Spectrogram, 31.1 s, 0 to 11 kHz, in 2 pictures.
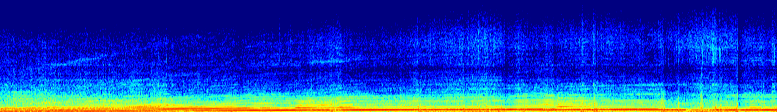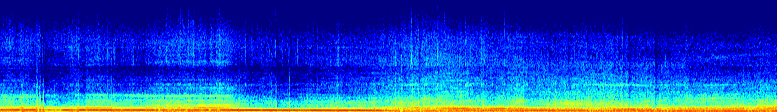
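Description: Sport motorcycle engine under way, heard from the rider's seat. Its pitch climbs steadily for the first several seconds as the bike accelerates, then holds a high, steady note for most of the ride, and drops after about 23 seconds and again near the end as the bike slows. Wind rushes over the microphone.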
